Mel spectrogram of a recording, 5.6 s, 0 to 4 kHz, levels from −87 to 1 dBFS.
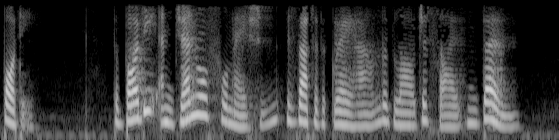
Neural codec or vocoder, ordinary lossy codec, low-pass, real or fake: codec, 16 kHz, 2 kbps, FreqCodec, larger model; AAC, 16 kbps; 3.6 kHz; fake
